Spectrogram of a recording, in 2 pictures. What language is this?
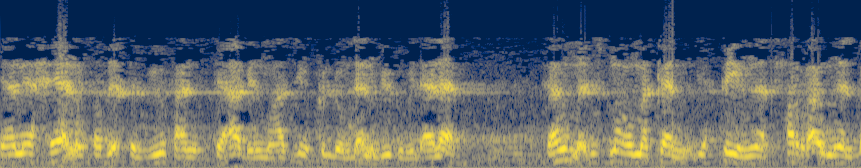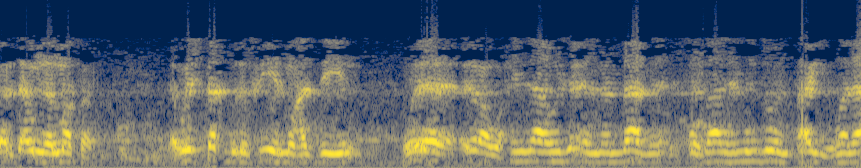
Arabic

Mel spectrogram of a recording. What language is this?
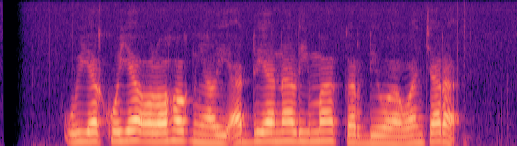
Sundanese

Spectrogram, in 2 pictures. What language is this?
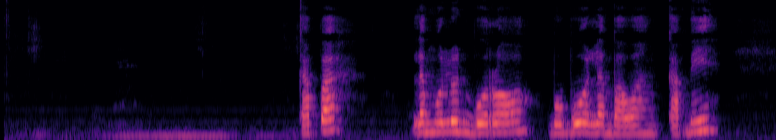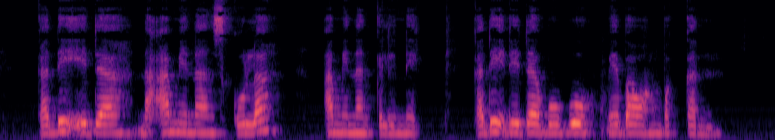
Kelabit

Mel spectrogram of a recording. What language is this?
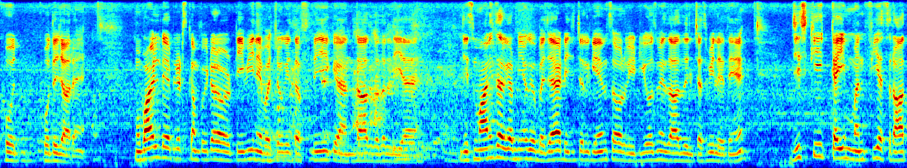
Urdu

